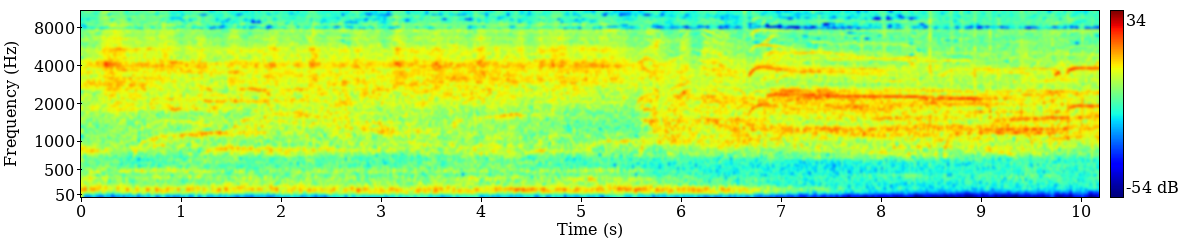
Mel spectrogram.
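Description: Loud dance music with a heavy bass beat for a cheer-dance routine, stopping about halfway through as the routine ends on its final pose. The crowd then cheers, with many high-pitched screams and shouts.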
